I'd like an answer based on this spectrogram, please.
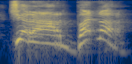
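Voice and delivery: high, shouted, very bad put-on Scottish accent. Retelling yelling during a movie trailer: imitating yelling in a bad Scottish accent. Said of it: "I just yell".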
